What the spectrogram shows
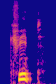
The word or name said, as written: kvint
